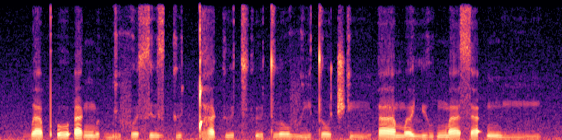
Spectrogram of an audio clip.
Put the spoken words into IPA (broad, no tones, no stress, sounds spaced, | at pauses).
ɡ͡b a pʼ o ʔ a ŋ͡m ɵ ɡ͡b i f ɵ s ɨ z k ɨ ɡ͡ǃ a k ʉ t͡sʼ ʉ t l o v i t o t͡ʃʼ i | a m ɐ lʲ u ŋ͡m a s a ʔ ŋ͡m i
